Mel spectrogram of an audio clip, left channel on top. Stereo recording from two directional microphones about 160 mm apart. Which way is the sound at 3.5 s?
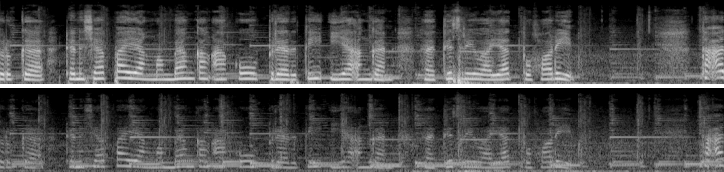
45° left (ahead or behind).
